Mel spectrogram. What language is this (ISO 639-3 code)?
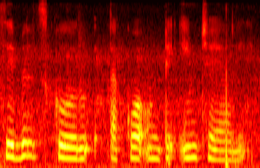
tel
